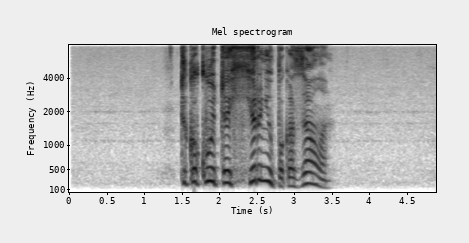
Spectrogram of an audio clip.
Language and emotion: Russian, angry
